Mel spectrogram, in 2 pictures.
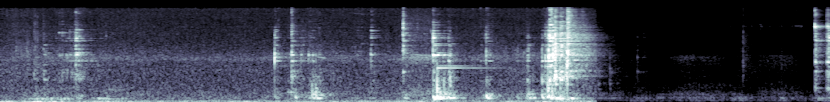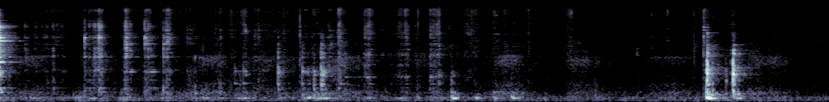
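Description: Mostly near silence, with scattered faint clicks and taps of steel parts being handled and fitted together, a few slightly louder near eight seconds in and near the end.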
